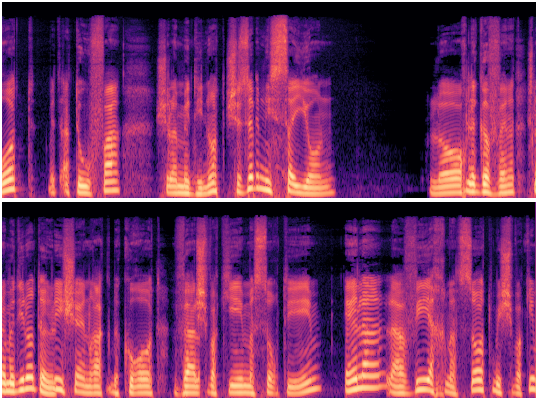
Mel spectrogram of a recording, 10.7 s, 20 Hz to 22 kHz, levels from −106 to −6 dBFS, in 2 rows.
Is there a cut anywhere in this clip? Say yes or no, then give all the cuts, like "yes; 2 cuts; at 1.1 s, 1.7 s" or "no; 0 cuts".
yes; 8 cuts; at 2.2 s, 2.5 s, 4.6 s, 5.1 s, 5.9 s, 6.4 s, 6.9 s, 7.3 s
